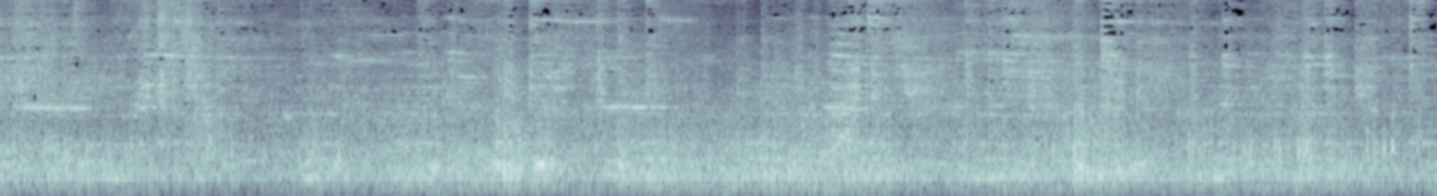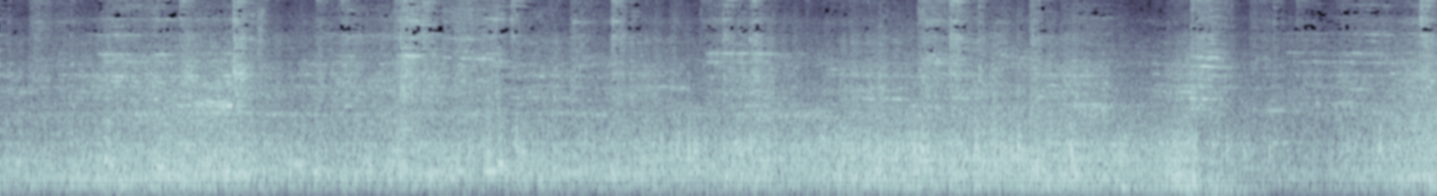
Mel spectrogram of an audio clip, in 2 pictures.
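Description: Freight train cars (covered hoppers and tank cars) rolling past: a steady wheel-on-rail rumble with irregular clicks over the rail joints and a few brief, high wheel squeals.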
